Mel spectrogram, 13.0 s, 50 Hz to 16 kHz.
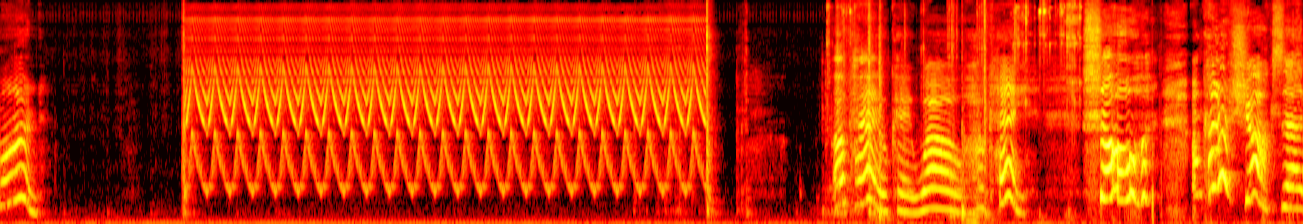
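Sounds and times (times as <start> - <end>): fire alarm sweeping tone: 1.8 - 7.2.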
